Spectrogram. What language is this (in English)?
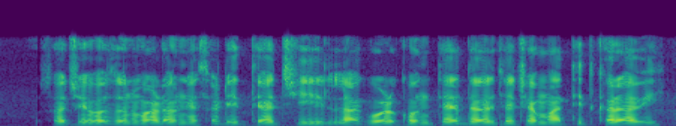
Marathi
